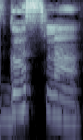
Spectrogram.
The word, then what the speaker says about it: Gosselin: So my married name is Gosselin and my Indian surname is Uchgavkar.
